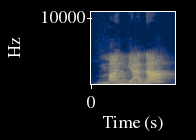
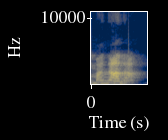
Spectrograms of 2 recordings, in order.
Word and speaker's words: mañana: Mañana, which is tomorrow, it's all A's. Mañana. Remember the N with the squiggly or the tilde is a ñ sound. Without it, it would just be manana.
